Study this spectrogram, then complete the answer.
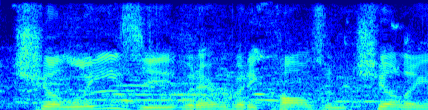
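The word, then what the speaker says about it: Tshilidzi: his name TSK chai Li Dzi and it's pronounced chil easy but everybody calls him chilly and needed mine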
